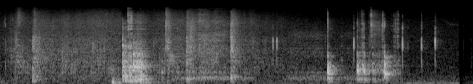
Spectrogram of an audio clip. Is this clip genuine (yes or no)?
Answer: yes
